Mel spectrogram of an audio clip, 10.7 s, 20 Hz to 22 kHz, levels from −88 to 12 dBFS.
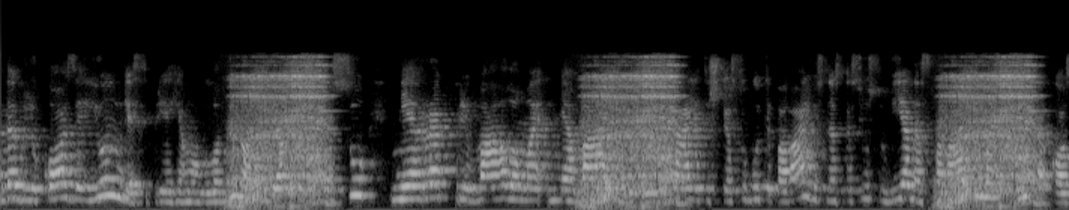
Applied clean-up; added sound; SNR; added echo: none; Dishes, pots, and pans; 3 dB; none.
